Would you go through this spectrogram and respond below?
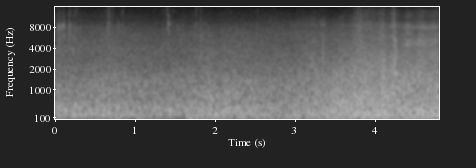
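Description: Ocean waves wash steadily along a coastline in a continuous broad roar, with wind buffeting the microphone and no distinct breaks between surges.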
